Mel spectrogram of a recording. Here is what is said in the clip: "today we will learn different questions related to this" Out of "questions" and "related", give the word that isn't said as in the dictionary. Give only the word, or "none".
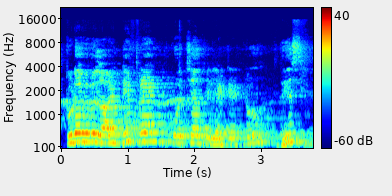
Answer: questions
